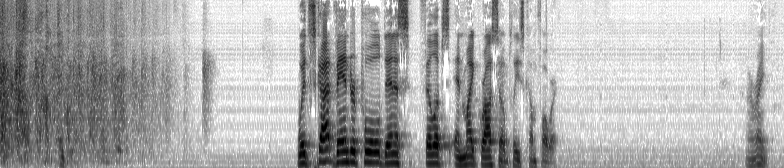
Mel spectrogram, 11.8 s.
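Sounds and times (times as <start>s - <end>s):
round of applause at a workplace gathering: 0.0s - 3.2s
speech: 0.9s - 1.2s, 4.5s - 8.4s, 11.2s - 11.6s.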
